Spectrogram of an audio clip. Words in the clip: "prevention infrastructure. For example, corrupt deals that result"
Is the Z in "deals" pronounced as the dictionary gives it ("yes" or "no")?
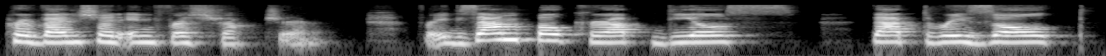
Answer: no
